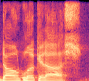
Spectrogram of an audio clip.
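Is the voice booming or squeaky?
booming. The voice is deep, loud and booming. "With their booming cosmic voices"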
